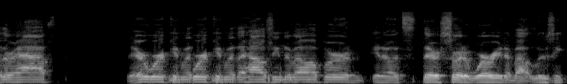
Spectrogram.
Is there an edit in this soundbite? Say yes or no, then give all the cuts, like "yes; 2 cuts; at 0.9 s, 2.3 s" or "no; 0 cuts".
yes; 1 cut; at 1.9 s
